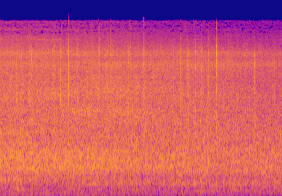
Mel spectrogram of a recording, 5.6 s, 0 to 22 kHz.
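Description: A 16mm-scale live-steam model double Fairlie locomotive running with its coaches on a garden railway: a steady hiss with scattered sharp clicks from the wheels on the track, growing slightly fainter as the train moves away.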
